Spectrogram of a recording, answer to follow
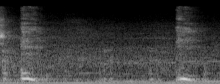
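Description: Short exhaled grunts from a man straining through reps on a plate-loaded chest press machine, one just after the start and another near the end, over a low steady hum.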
